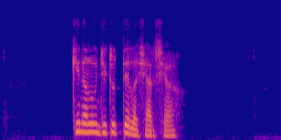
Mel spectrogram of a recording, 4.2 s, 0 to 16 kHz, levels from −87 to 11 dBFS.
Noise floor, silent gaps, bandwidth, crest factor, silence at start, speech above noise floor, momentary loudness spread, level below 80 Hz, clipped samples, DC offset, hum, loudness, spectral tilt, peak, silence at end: -83 dBFS; none; 9.4 kHz; 18 dB; 1.1 s; 59 dB; 13 LU; -64 dBFS; under 0.1%; under 0.1%; none; -25 LUFS; -7.5 dB/octave; -10 dBFS; 1.55 s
